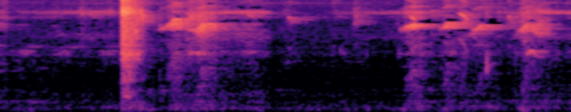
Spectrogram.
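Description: Near silence with a single faint click about a second in and a few faint, high bird chirps in the background, in two short clusters.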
